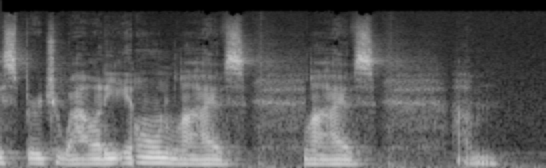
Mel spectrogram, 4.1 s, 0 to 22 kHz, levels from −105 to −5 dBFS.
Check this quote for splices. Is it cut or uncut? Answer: cut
